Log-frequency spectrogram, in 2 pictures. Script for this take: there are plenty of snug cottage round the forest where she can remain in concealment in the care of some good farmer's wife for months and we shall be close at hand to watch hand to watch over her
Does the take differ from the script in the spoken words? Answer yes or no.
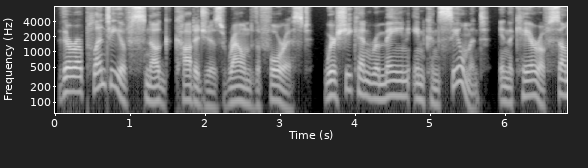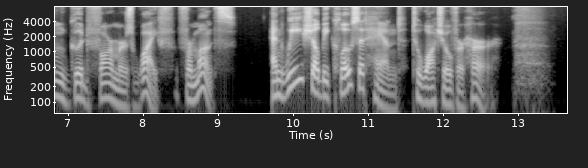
yes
